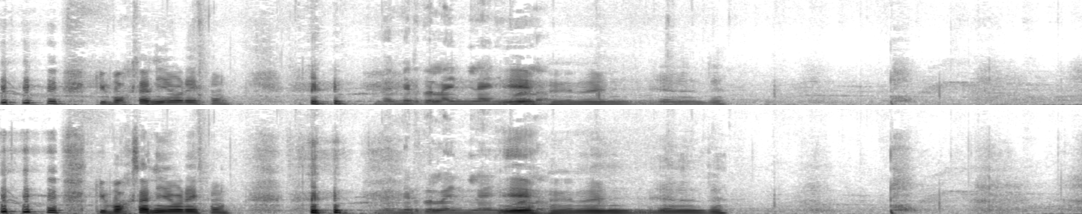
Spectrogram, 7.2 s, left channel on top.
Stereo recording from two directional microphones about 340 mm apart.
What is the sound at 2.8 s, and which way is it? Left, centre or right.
Speech, left.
